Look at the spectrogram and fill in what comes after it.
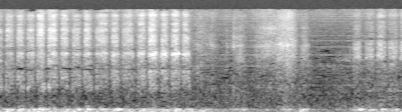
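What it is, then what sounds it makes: Colored pencil shading on a paper page. A yellow wooden colored pencil shades a flat paper coloring book page in steady back-and-forth strokes. The quiet, scratchy rubbing pulses rhythmically with a bright hiss over a low steady rumble, then smooths into a softer, continuous scrape toward the end.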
